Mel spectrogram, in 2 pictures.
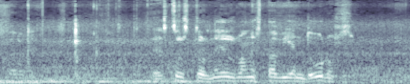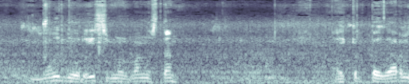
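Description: A screwdriver turns a screw in a car door's metal frame.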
